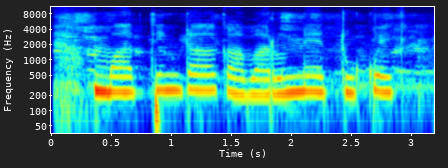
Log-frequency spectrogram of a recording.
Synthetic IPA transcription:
ma˨t̪i˦ŋta˦ka˨βa˨ɾu˦ne˦tu˦kwe˦k

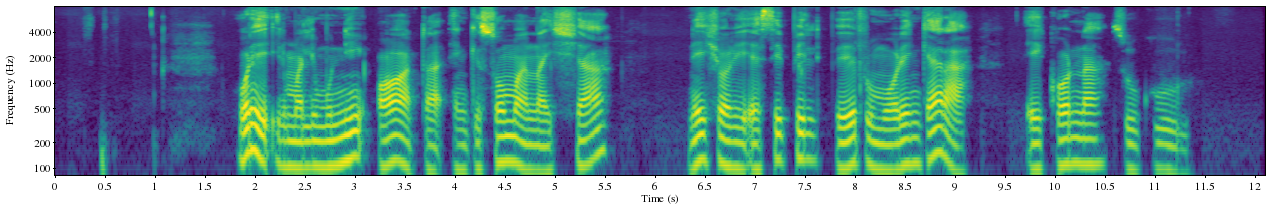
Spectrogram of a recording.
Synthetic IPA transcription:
o˦ɾe˨ʔi˨ɾi˨ma˨li˨mu˨ni˦ɔ˦a˨taʔe˨ŋɡi˨so˦ma˨na˨iʃa˦ | ne˦i˦ʃɔɾi˨ʔɛ˨si˦pi˦lpe˨˦tu˨mo˨ɾe˦ŋɡɛ˦ɾa | e˨ikʰɔ˦na˦sukʰuːlu

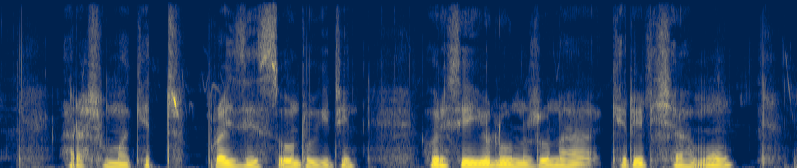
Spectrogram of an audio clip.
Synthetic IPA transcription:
a˨ɾʔa˨ʃu˦make˨tpɾajz̬e˨sondo˨ɡi˨d͡ʒi˦n | ho˦ɾe˨sie˦jo˦lo˦nu˨zo˦na˨ke˦ɾe˦ɾi̥ʃamu˦

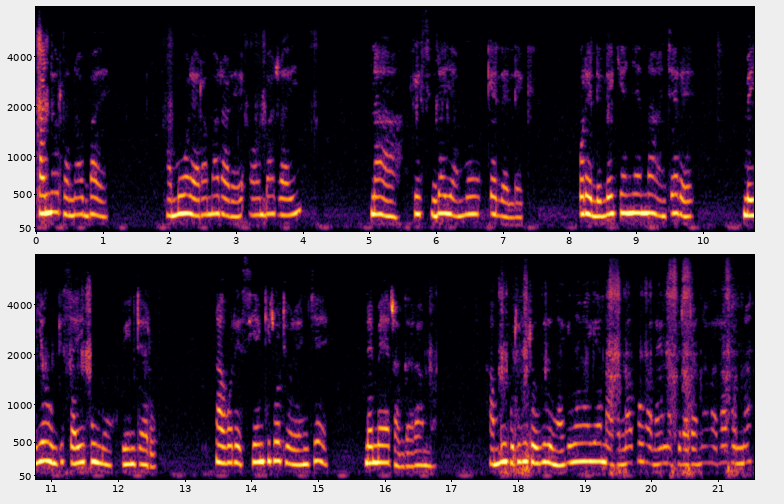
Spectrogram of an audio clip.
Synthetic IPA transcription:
ka˦ɲɔ˦ra˨na˦ba˦ɛ˨ | a˨mu˦ɔ˦ɾɛ˨a˨ɾa˦ma˦ɾa˨ɾɛ˨ʔɔmba˦ta˦i˦ | na˦ke˦sida˦ia˨mo˦kɛ˦lɛ˨lɛk | kɔ˦ɾɛ˨lɛ˨lɛ˦ki˦ɛ˦ɲɛ˦na˦˨ɲd͡ʒɛ˦ɾɛ | me˨je˦u˨mbi˦sa˨i˦βu˦mo˨wi˦ntɛ˦ɾu˨ | na˨kɔ˦ɾe˨sjeɛ˦ŋɡi˦ɾo˦ti˨ɔ˨ɾɛ˨ɲd͡ʒɛ˦ | nɛ˦mɛta˨ɡa˨ɾa˦ma˨ | a˨mu˦ŋɡu˨ɾi˦ɾi˦ɾo˨ɣi˦ɾi˨na˨ki˦ɲa˦ŋa˦ɣa˦na˨ɣɔ˨na˦kɔ˦ka˨na˨ɛ˦na˨si˨ɾa˨ɾa˨na˦ɣa˨ɾa˦ɣɔ˨na˦

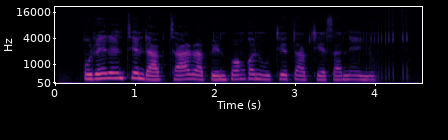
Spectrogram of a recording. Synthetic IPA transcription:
u˨ɾe˦ɾe˦n̩˦tje˦nda˨p̚ta˨˦ɾa˨pɪ˨npɔ˦ŋkɔ˦n˨u˨tje˦ta˨p̚t͡ʃɛ˨sa˨nɛ˦˨ɲʊ˨

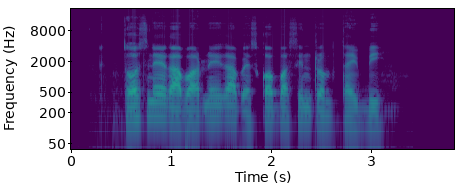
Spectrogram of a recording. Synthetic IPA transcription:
d̪̥o˨˦sne˦ɡa˨ba˨ɾni˦ɡa˦be˨skɔ˦ba˦si˦ndɾo˨mt̪a˨jbi˦

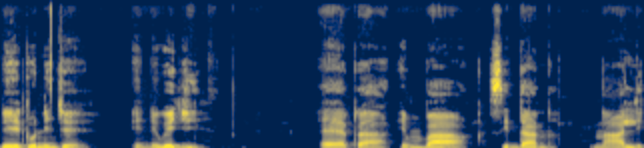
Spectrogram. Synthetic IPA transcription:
ne˦˨two˦ni˦ɲd͡ʒɛː˨ | ne˨we˦d͡ʒi˦ | ɛ˨ta˨ɪ˨mba˦˨ŋsi˦da˦nː | aː˨˦li˨

